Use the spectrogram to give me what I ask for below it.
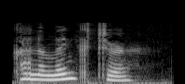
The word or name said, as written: cunnilinctor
